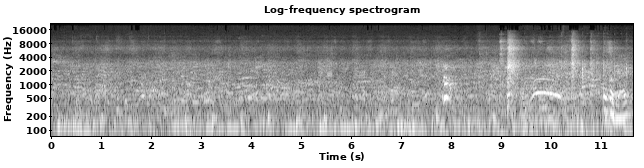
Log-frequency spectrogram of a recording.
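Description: A dog named Temba at a neighborhood block party dog contest gives a few yips and whimpers amid crowd chatter and speech, with brief sharp bark-like bursts near the end.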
